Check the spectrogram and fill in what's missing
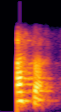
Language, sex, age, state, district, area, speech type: Sanskrit, male, 18-30, Karnataka, Dakshina Kannada, rural, conversation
